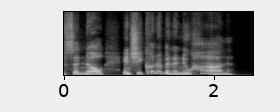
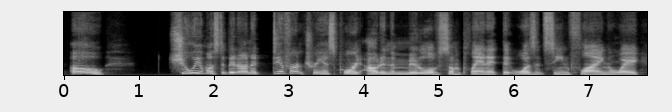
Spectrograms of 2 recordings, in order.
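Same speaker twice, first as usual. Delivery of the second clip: ordinary talk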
